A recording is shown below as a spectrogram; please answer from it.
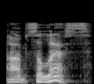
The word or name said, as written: obsolesce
